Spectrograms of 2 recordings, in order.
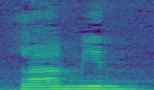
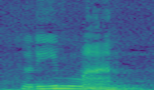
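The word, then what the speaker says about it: لَمِنْ: Jadi hati-hati, lamin bukan liman. Kita sudah terbiasa membaca liman. Jadi di sini jangan sampai salah.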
